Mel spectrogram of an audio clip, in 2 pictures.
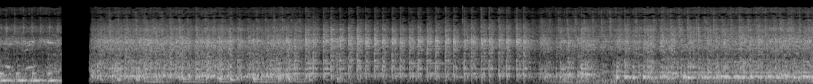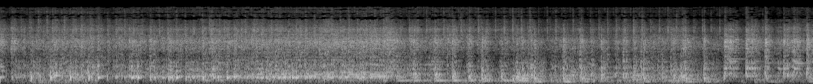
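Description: Loud festival procession music with drumming over a noisy crowd of voices. The sound cuts out completely for a moment just under a second in.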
